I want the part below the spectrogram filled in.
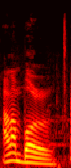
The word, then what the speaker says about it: Ball: Sí, el que passa és que he, he vist una entrevista que els hi feia IMDB, el director, Alan Bale, es diu? – Alan Ball. – Alan Ball, perdó, que eh, pronunciem malament.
